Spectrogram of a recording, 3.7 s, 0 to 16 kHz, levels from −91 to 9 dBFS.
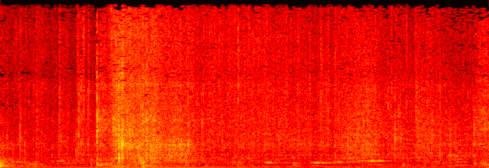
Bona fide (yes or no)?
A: yes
